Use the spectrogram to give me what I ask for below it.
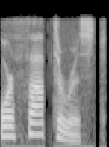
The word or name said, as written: orthopterist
